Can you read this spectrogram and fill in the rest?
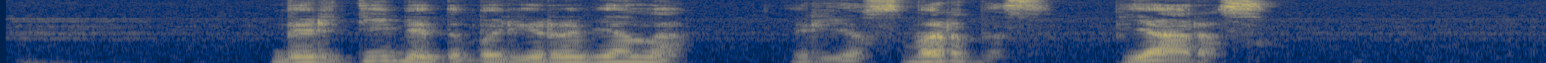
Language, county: Lithuanian, Marijampolė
